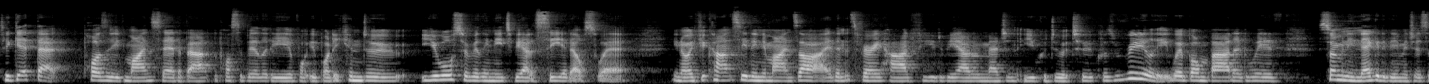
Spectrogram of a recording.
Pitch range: 160-185 Hz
